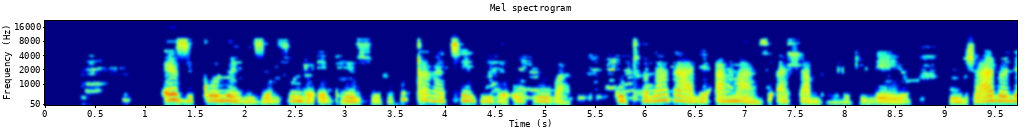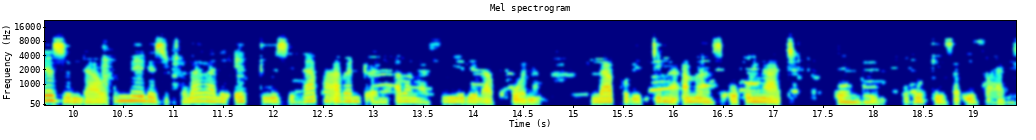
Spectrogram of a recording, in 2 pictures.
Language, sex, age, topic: North Ndebele, female, 25-35, education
